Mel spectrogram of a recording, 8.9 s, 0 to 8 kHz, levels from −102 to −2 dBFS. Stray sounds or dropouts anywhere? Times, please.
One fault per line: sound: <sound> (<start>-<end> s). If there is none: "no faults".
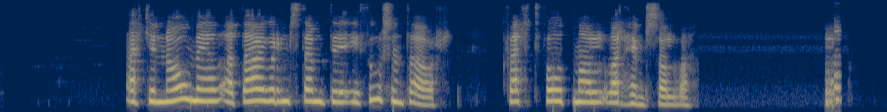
sound: laugh (8.3-8.4 s)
